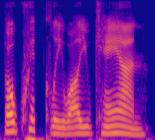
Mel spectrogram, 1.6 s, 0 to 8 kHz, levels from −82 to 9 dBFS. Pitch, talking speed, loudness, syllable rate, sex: 150 Hz, 190 wpm, -21 LUFS, 4.8 syllables/s, female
